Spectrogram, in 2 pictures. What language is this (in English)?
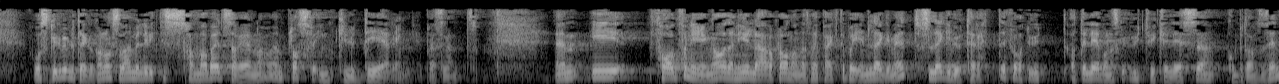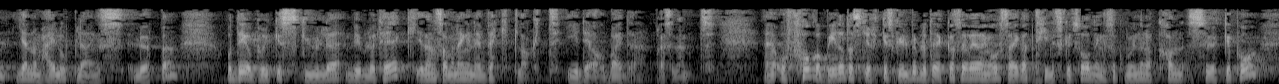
Norwegian Nynorsk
